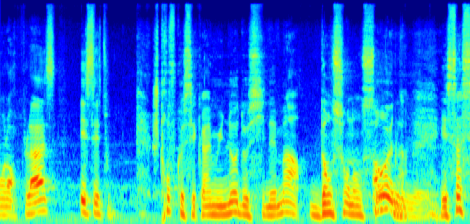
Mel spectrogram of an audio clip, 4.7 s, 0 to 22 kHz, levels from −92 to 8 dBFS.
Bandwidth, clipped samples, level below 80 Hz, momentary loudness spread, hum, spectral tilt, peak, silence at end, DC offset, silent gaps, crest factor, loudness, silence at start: over 20 kHz; under 0.1%; -46 dBFS; 11 LU; none; -6 dB/octave; 0 dBFS; 0 s; under 0.1%; none; 18 dB; -17 LUFS; 0 s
